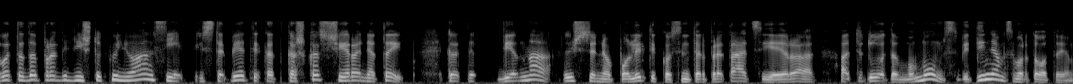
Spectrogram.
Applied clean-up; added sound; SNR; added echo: neural diffusion model UNIVERSE++.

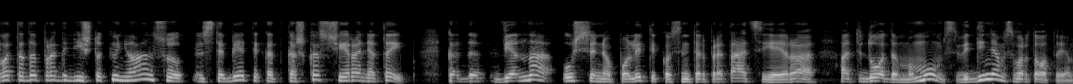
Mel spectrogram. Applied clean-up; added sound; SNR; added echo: neural mask model DeepFilterNet 3.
